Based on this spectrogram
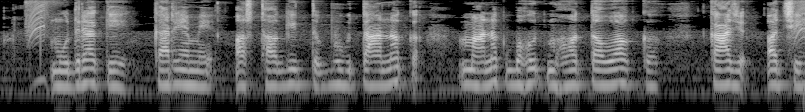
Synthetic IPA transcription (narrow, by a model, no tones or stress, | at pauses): mud̪ɾake | kaɾjəmeəst̪ʰəɡit̪bʱuɡt̪anəkmanəkbəɦut̪məɦət̪ːəwəkː | ad͡ʒ | ət͡ʃʰi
